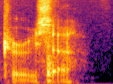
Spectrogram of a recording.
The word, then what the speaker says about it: Caruso: Like Alex Caruso, but it's Ant Caruso.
